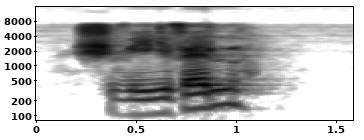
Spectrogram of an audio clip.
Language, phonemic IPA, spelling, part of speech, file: German, /ˈʃveːfəl/, Schwefel, noun, De-at-Schwefel.ogg
- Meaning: sulfur, brimstone (chemical element, S, atomic number 16)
